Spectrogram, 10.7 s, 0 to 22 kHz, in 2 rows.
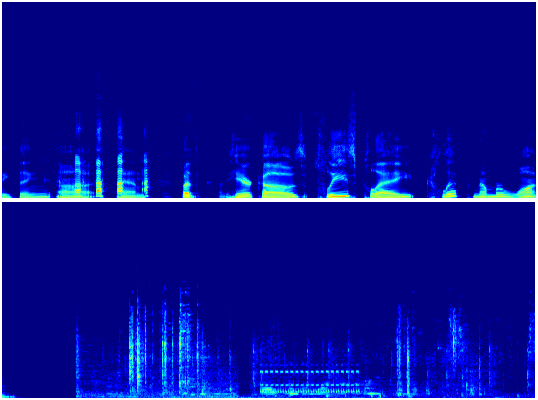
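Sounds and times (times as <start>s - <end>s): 
speech: 0.0s - 5.5s
telephone ringing with a steady electronic tone: 7.9s - 9.3s.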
